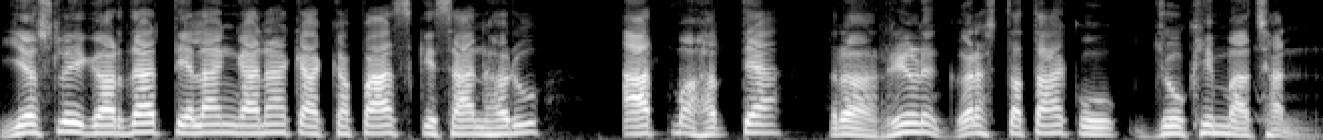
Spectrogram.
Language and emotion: Nepali, neutral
